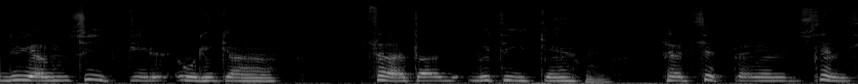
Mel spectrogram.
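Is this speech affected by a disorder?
Yes: cerebral palsy; wheelchair user.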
